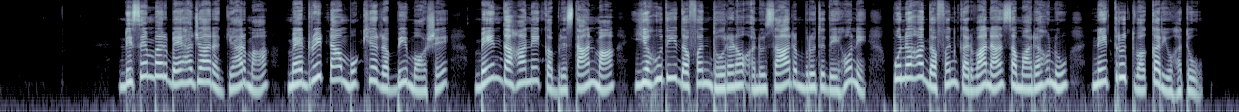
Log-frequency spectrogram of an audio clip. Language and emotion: Gujarati, neutral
